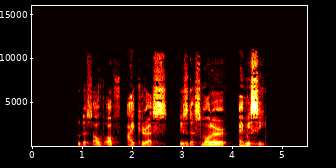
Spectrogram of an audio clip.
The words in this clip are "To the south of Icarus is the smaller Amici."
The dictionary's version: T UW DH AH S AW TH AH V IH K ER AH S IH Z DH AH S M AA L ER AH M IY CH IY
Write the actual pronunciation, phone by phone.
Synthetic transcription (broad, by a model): T UW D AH S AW T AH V IH K ER AH S IH Z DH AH S M AA L ER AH M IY S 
